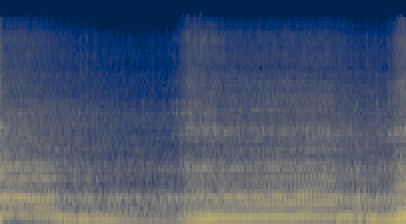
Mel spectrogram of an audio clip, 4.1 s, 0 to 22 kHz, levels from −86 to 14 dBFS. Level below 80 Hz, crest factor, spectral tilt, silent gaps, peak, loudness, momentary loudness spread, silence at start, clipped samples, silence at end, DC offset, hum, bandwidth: -30 dBFS; 18 dB; -7 dB/octave; none; -6 dBFS; -26 LUFS; 10 LU; 0 s; under 0.1%; 0 s; under 0.1%; none; 14 kHz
